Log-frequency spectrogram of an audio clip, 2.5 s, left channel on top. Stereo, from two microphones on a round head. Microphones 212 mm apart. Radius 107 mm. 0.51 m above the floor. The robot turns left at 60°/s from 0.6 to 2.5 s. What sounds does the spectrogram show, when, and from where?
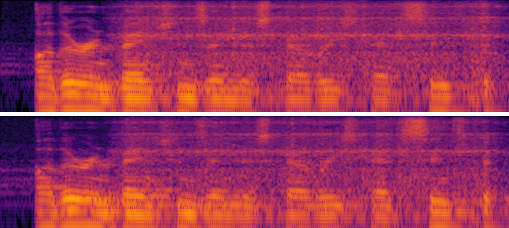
0.2 s a man speaking: 80° left, 0.8 m; by 2.5 s 35° right, 0.8 m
